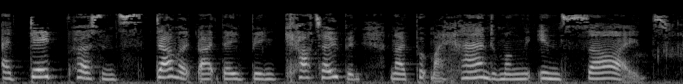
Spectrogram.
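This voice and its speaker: A woman's voice: high voice, slow pace, heavily acted. A female performer playing a morbidly curious little girl who likes being frightened, in a radio drama. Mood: gleefully disgusted.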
